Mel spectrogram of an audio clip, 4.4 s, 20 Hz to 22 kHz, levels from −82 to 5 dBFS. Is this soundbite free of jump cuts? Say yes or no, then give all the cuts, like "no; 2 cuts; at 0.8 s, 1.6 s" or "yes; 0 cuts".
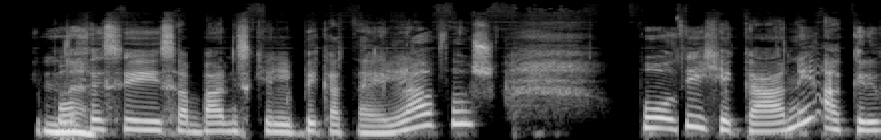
no; 1 cut; at 3.4 s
